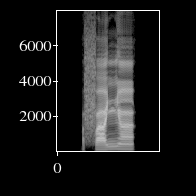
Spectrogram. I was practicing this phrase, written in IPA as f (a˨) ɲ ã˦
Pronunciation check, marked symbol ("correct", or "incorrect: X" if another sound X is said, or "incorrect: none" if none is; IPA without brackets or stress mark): incorrect: a˨˦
